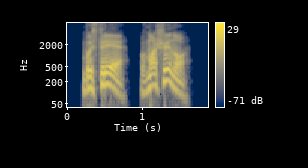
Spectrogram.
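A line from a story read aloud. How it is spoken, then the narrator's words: Shouting urgently. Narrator (Russian): прокричал Санхо, стремительно отреагировав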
